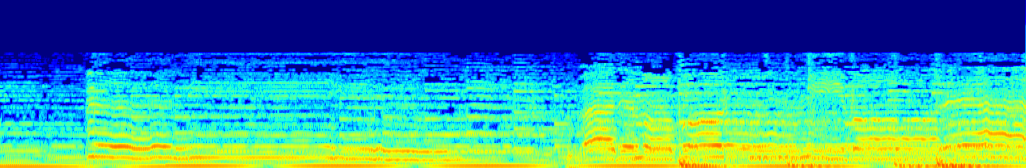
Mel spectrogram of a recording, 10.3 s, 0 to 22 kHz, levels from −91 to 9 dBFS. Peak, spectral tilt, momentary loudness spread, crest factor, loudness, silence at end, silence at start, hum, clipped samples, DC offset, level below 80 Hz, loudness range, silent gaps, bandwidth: -4 dBFS; -8.5 dB/octave; 8 LU; 14 dB; -19 LUFS; 0 s; 0 s; none; under 0.1%; under 0.1%; -22 dBFS; 4 LU; none; 6.2 kHz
